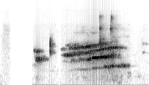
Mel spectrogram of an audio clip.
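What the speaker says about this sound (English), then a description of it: "I don't know if you can hear my cat." A pet cat, upset at being shut out of a room, gives a short chirp and then a long, drawn-out meow that sounds faint and muffled, as if from behind a door, with no talking.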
